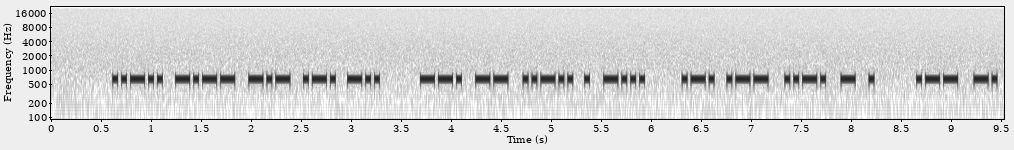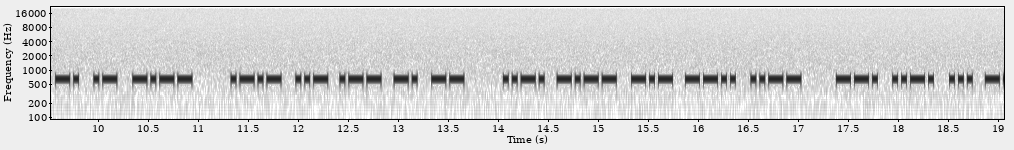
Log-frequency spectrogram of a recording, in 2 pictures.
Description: Morse code (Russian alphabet), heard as a keyed tone, hand-sent with a paddle, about 27 wpm, 650 Hz. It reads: ЭЫКРД ГМЭЕБ РВФТЕ ВННАЫ ЯУВНМ ФЫКЗЮ …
